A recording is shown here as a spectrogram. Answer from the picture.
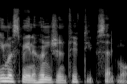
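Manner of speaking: ordinary talk, nothing marked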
